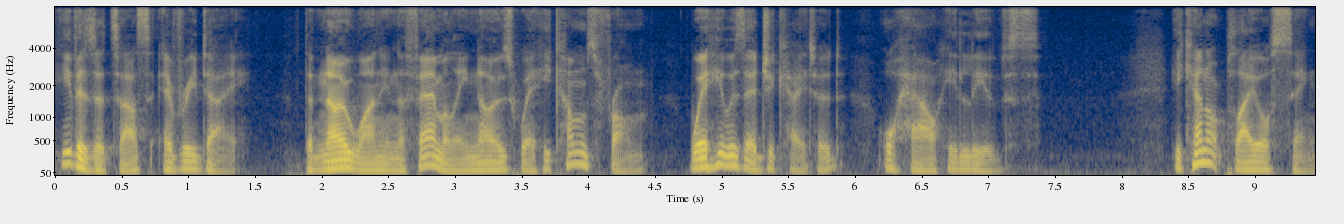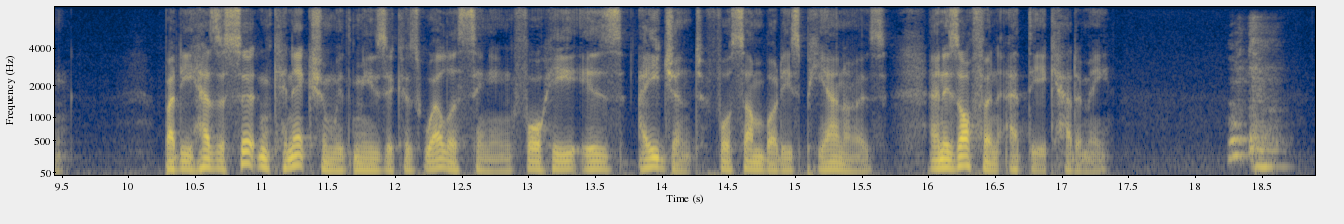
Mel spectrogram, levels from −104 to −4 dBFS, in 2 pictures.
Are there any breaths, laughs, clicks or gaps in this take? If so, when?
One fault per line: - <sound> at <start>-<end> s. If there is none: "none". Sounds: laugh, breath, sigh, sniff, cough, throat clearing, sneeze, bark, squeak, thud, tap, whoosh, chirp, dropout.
- sneeze at 18.2-18.8 s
